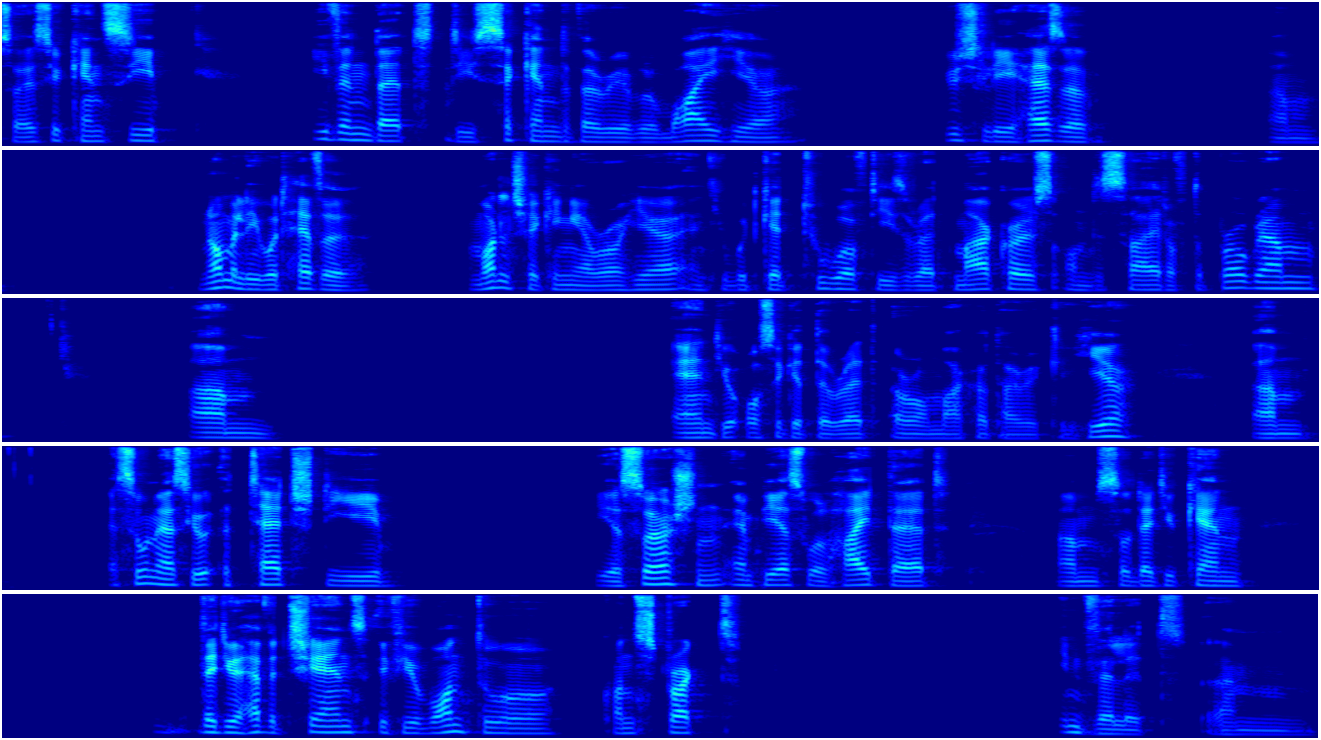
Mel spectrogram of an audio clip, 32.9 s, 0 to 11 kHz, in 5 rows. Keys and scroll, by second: 3.0 BackSpace.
